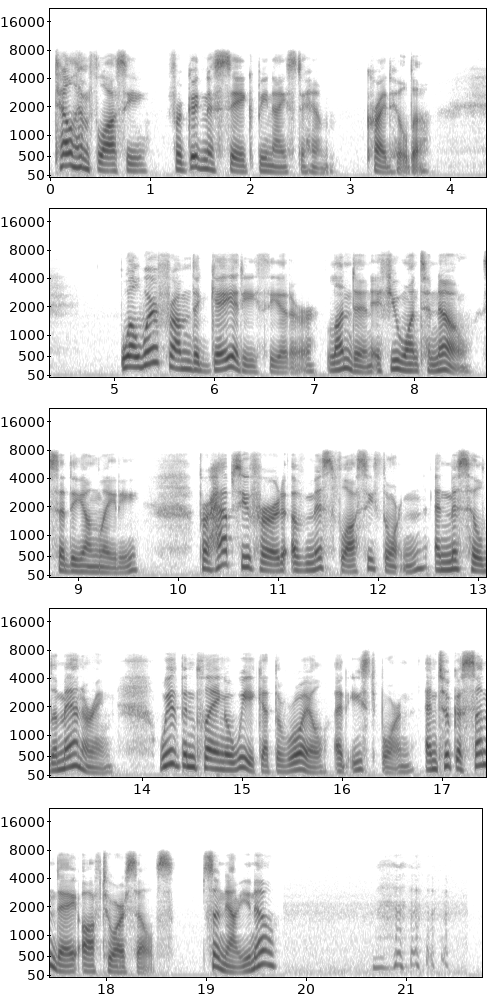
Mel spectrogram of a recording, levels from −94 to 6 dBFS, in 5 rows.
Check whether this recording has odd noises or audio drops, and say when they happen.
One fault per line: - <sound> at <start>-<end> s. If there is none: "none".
- laugh at 20.7-21.5 s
